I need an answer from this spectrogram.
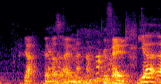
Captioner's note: crowd laughing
